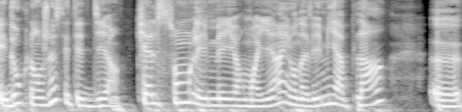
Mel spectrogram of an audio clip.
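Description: A woman's unremarkable speaking voice at a medium pitch, with lively intonation. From France, Lyon. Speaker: politician and business school director. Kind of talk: radio interview.

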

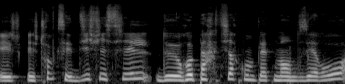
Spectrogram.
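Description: Speaking fairly quickly with ordinary pitch variation, a normal speaking voice comes across on a very clean recording with a silent background. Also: woman. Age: 30s. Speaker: fan club organizer. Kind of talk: casual chat.

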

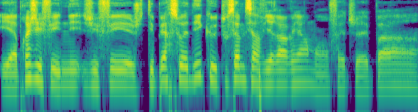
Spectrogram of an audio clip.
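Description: In a very clean recording with a silent background and a dry, close sound with no echo, a man with a fairly high pitch and ordinary pitch variation speaks in an unremarkable speaking voice. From Paris suburbs, France. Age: 30s. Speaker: entrepreneur. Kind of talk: interview conversation.

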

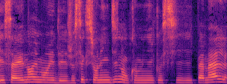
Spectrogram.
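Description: Her pitch fairly high, a woman speaks at a fairly quick pace in a monotone, flat intonation. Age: 20s. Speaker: entrepreneur, company president. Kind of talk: interview.

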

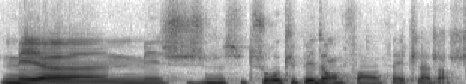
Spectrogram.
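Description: At a moderate pace, a woman talks with fairly even intonation in a plain, everyday voice. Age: 30s. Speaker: returning expatriate mother. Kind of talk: testimony.

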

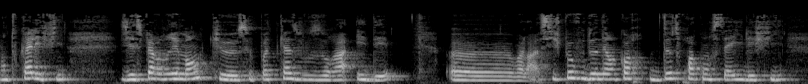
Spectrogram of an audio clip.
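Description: A woman's fairly high voice sounds somewhat breathy, with fairly even intonation. She speaks at a fairly slow pace, and room echo is audible. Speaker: podcast host. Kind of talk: casual monologue. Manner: monotone.

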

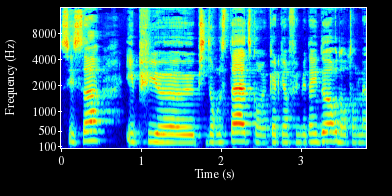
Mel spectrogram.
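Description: With monotone, flat intonation, a woman talks at a very fast pace and medium pitch. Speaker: athlete. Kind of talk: interview.

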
